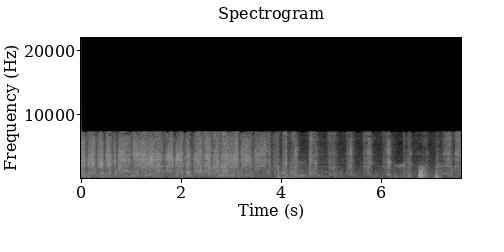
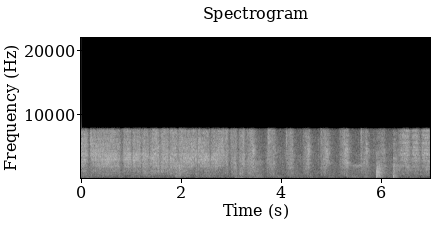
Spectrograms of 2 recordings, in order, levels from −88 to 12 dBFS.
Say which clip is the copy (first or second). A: first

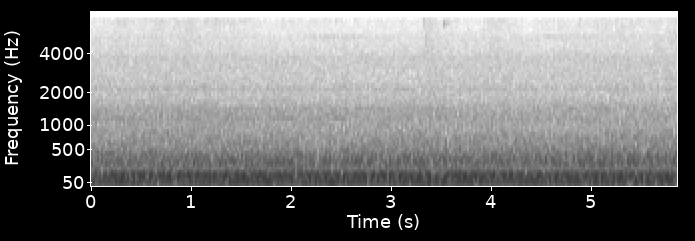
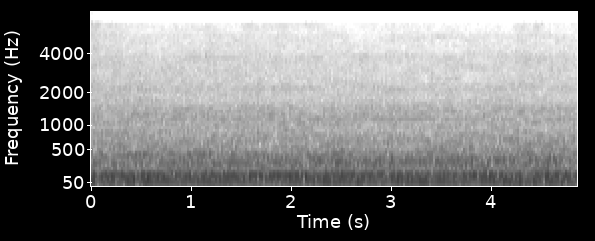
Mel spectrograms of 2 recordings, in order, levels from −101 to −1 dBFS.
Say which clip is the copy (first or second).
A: second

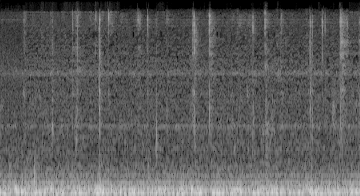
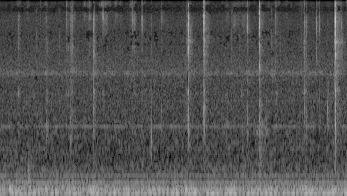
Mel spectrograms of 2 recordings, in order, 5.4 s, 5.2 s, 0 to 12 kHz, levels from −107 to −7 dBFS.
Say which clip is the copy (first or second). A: first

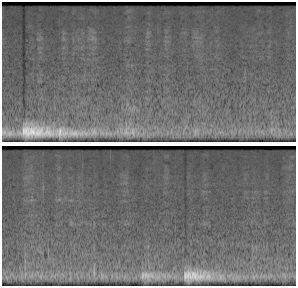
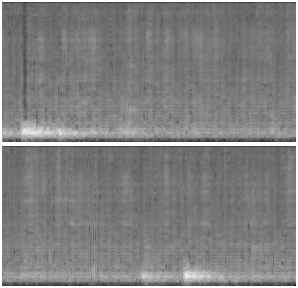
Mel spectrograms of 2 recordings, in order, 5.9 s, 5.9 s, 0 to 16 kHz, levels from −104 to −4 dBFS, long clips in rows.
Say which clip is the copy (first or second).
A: second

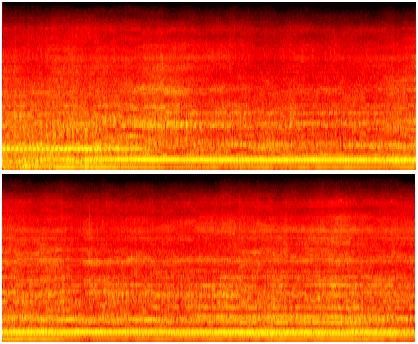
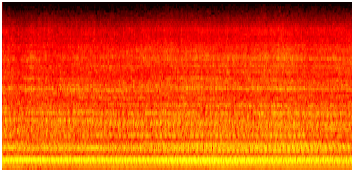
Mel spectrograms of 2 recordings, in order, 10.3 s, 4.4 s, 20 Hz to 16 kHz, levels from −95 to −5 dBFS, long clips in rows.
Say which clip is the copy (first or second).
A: first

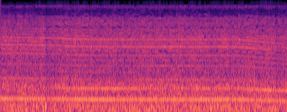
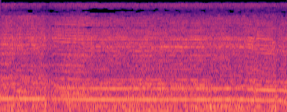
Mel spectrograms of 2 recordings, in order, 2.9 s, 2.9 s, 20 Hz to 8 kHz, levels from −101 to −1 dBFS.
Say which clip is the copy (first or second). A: second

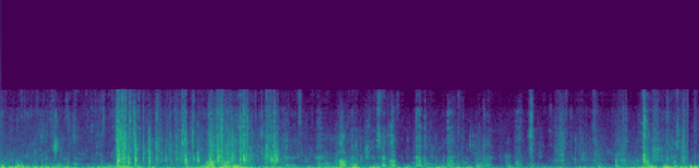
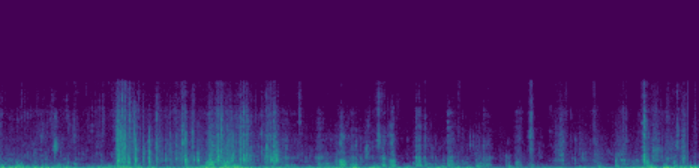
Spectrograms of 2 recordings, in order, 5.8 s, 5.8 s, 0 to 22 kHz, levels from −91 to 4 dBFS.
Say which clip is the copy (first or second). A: first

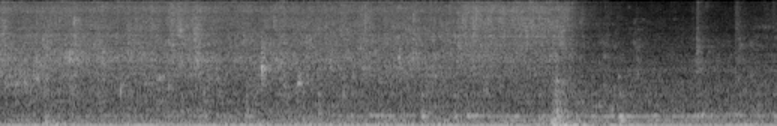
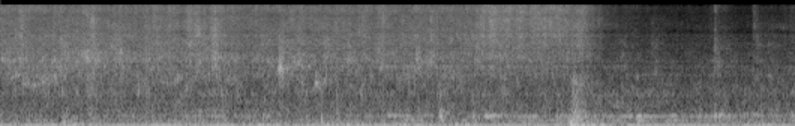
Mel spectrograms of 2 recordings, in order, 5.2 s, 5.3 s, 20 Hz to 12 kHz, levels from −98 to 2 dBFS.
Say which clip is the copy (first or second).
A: second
